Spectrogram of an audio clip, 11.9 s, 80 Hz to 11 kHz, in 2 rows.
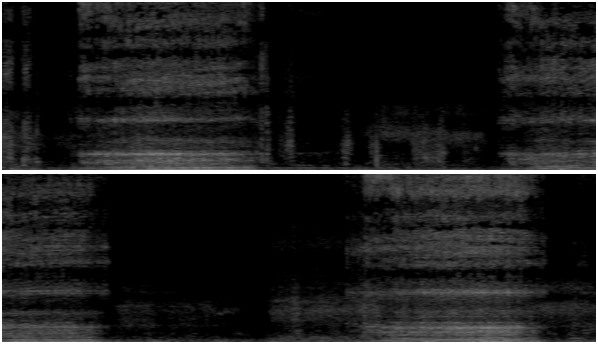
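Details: Person who claims not to snore, recorded asleep: loud, rumbling snores on each in-breath, about 14 a minute, with quiet out-breaths between; ordinary sleep snoring.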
